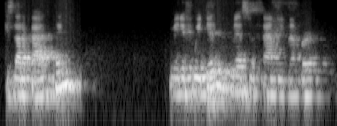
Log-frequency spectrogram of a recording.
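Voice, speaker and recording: A man leads a scripture class through questions in a temple classroom, his medium-pitched voice a little slow. He speaks reflectively and frequently restarts by repeating words, captured in an echoey, muffled recording with slight background noise.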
